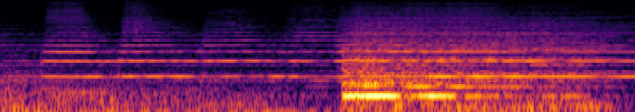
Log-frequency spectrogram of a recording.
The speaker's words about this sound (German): Und ich habe eine persönliche Lieblingsstelle in diesem Satz. Da setzen die Hörner eins nach dem anderen ein und das Licht verändert sich.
